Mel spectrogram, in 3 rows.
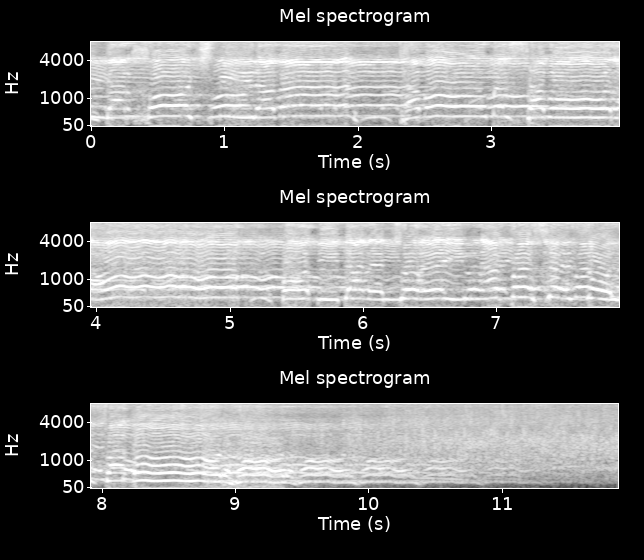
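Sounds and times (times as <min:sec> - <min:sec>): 
person singing: 0:00.0 - 0:11.2
audience clapping at a religious chanting gathering: 0:09.3 - 0:11.8.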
